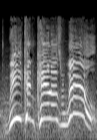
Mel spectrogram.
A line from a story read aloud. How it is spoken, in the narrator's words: she cried as she led the women forward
